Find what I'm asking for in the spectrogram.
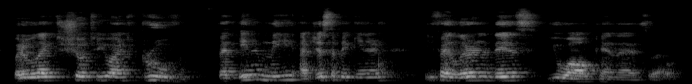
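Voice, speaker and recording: Heard with audible room echo, a man with a high pitch and ordinary pitch variation talks at a moderate pace. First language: not English. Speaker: bass guitar YouTuber. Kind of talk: casual channel introduction vlog. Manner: halting, self-correcting.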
